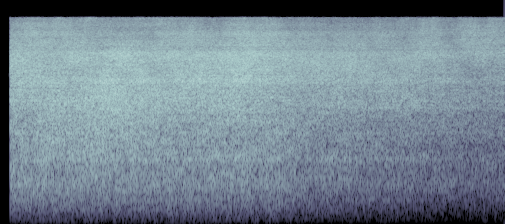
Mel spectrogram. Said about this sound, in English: Yes, the steamer is a dud by itself, but I add a bowl and a piece of cloth to the mix, and...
